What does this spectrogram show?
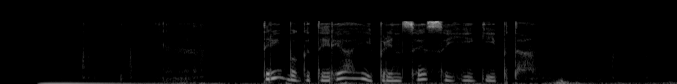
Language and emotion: Russian, sad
